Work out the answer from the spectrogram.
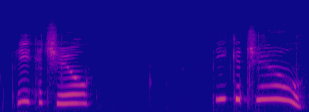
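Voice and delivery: calling out high to a runaway pet; yelling. A narrator's reading. Ash calling after his fleeing Pikachu, yelling. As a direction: cry the name after him, rising. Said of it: "Ash yelled".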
